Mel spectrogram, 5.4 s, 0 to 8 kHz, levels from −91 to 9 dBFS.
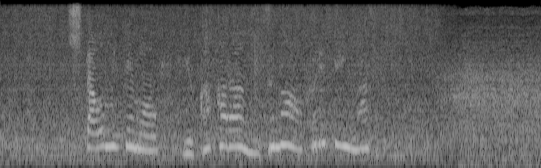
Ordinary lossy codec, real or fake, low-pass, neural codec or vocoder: none; fake; 7.2 kHz; vocoder, 44.1 kHz, 128 mel bands, Pupu-Vocoder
